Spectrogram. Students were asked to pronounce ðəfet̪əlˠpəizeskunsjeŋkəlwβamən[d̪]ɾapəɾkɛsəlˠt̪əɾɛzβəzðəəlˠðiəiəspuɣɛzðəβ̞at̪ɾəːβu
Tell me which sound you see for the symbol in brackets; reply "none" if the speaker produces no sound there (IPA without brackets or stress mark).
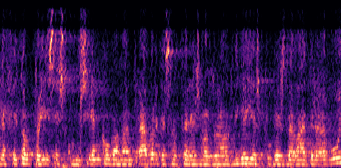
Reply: t̪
